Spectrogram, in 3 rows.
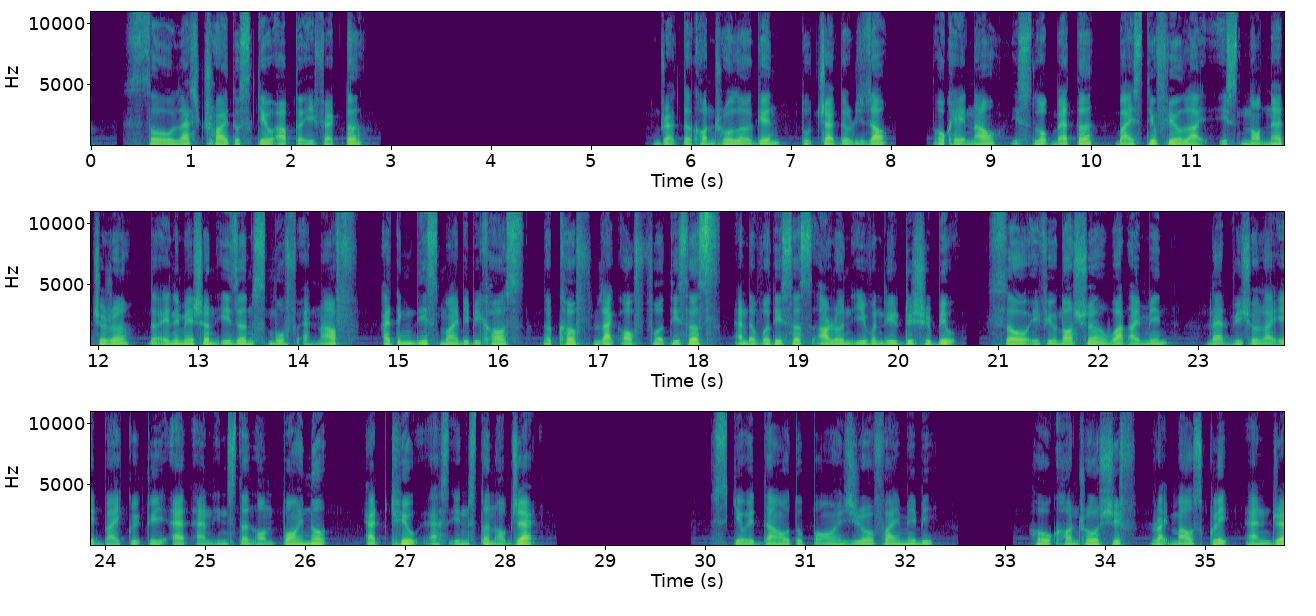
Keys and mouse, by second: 22.5 click, 26.4-29.3 drag.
